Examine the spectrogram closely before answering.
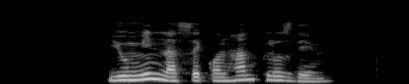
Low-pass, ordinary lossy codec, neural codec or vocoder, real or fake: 7.2 kHz; MP3, 32 kbps; none; real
